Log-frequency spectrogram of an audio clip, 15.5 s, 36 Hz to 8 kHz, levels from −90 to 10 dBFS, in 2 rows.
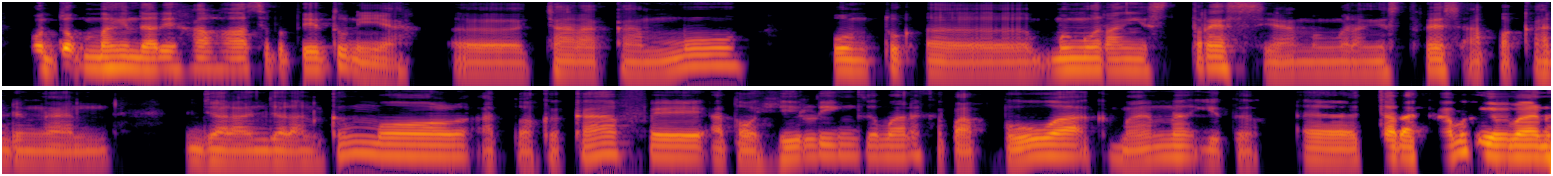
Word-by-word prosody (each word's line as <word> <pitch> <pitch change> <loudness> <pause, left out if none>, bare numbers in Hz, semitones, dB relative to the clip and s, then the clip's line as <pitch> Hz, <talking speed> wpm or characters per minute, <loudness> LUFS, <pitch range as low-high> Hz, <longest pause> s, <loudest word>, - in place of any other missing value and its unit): untuk - - +6
menghindari 115 -1 +5
hal-hal 110 -1 -1
seperti 110 +4 -1
itu 105 - -2
nih 75 -4 -2
ya, - - -11 0.3
eee, 85 0 -1 0.2
cara 90 -1 -2
kamu 110 +12 -1 0.5
untuk, 100 -3 -1
eee, 85 0 -3
mengurangi 105 -1 +1
stres 115 +1 -1
ya, 80 - -3
mengurangi 85 +1 -6
stres - - -2
apakah - - -6
dengan 80 -2 -4 0.6
jalan-jalan 80 -2 -2
ke 120 +11 -5
mall, 120 -4 +4
atau - - -9
ke - - -7
cafe, 115 -3 +2
atau 90 -3 -3
healing 115 +6 -3
ke 115 - -3
mana, 115 +2 -2
ke - - -13
Papua, 115 +5 +3
ke 100 - -15
mana 95 +6 -1
gitu? 85 - -8 0.2
Eee, 90 -2 +1
cara - - +8 0.2
kamu 145 - +3
gimana? 115 -2 +10
105 Hz, 145 wpm, -25 LUFS, 85-115 Hz, 0.6 s, gimana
